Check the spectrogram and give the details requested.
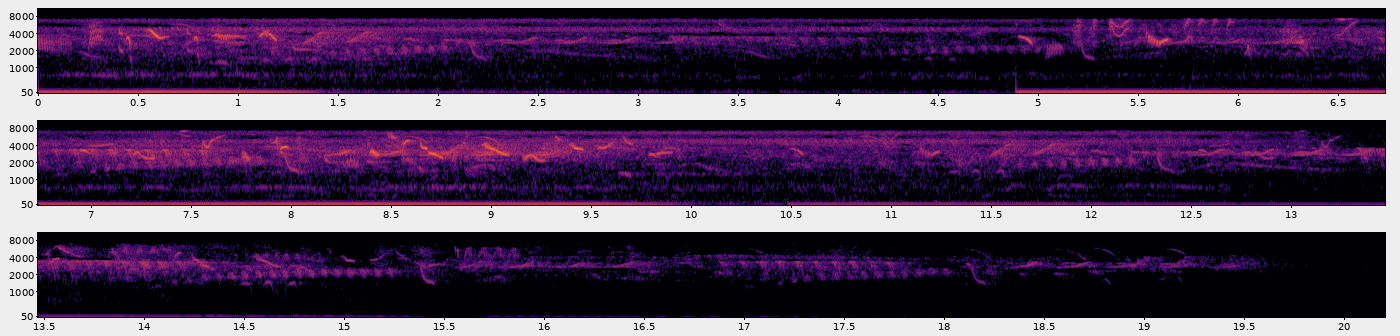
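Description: Faint birdsong: many short chirps and whistles from several birds, busiest in the middle and fading away near the end.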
